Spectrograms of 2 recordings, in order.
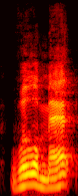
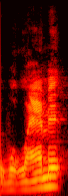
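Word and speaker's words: Willamette: that is it the is it the willamet or the the wamit yeah Willet Valley um really awesome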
